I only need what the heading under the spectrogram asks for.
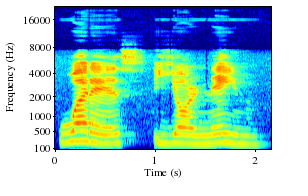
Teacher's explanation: Quando a gente pronuncia na forma completa, sem a contração, a gente pronuncia What is your name? A gente pronuncia What is como se tivesse ali um R · A gente pronuncia What is como se tivesse ali um R, né? O que vai acontecer aqui?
